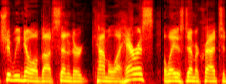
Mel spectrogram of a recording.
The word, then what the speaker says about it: Kamala: Her name is pronounced Kamala, comma with a la at the end, Kamala Harris, and she'll be quick to point it out and correct folks who don't get that right, very sensitive to that.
